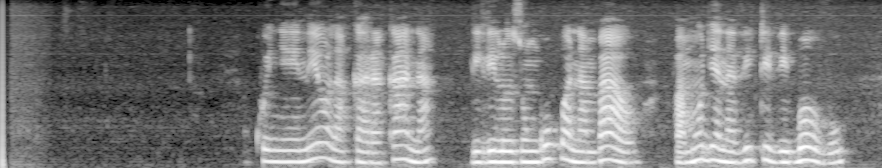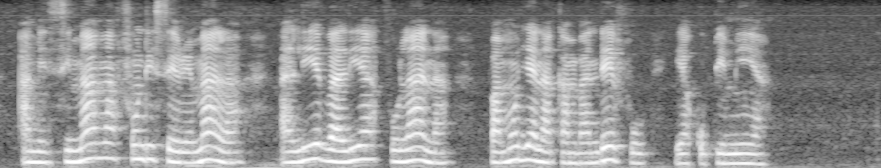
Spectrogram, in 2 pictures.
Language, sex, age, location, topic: Swahili, female, 18-24, Dar es Salaam, finance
